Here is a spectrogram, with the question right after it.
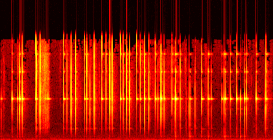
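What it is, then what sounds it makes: Ceramic coffee mug. Long nails tap and scratch the sides and base of a hollow, empty white ceramic heart-pattern coffee mug as it is rotated in the hands. A quick run of light, bright clicks with a faint high ring is broken by a short brushy scrape near the start. Each tap dies away almost instantly.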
